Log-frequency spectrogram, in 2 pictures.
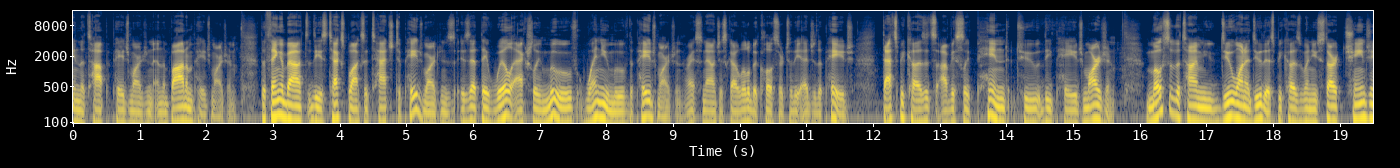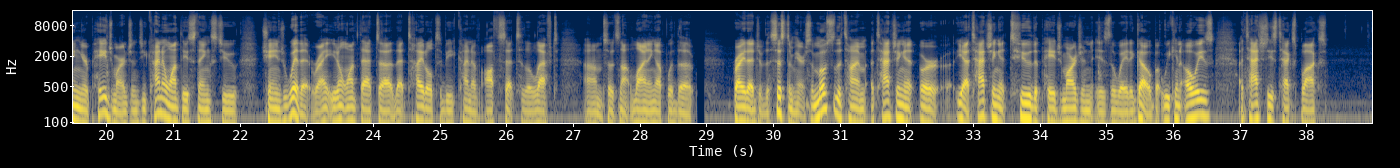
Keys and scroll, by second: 12.6 super+z, 13.2 super+z, 28.1 super+z.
